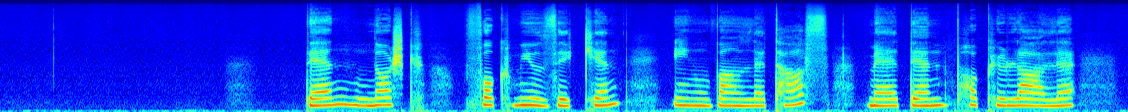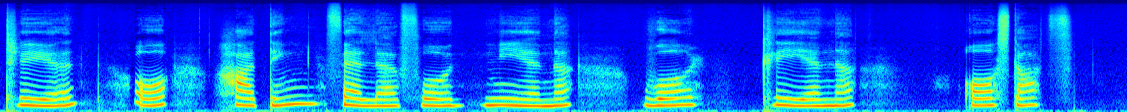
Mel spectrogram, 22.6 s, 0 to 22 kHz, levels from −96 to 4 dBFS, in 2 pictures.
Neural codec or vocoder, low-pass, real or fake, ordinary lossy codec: autoencoder, 48 kHz, 32 numbers a frame, DAC-VAE, trained on Japanese speech; 19.8 kHz; fake; none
